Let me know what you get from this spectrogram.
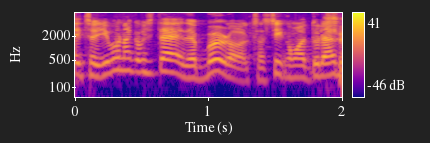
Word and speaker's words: The Beatles: Aquí en pero pronúncialo como lo pronunciaste. – La banda se llama The Beatles.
